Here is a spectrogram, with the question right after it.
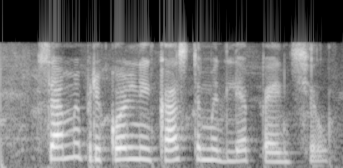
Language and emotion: Russian, neutral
